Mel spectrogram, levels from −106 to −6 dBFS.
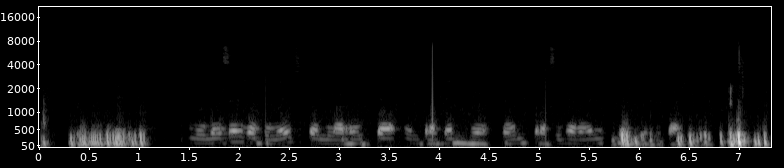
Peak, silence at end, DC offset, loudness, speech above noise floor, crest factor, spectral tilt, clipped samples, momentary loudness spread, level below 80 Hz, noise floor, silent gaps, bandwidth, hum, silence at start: -12 dBFS; 0 s; under 0.1%; -42 LUFS; 33 dB; 32 dB; -16 dB/octave; under 0.1%; 17 LU; -64 dBFS; -85 dBFS; 1.37-1.50 s, 4.91-4.96 s; 2 kHz; none; 0.3 s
